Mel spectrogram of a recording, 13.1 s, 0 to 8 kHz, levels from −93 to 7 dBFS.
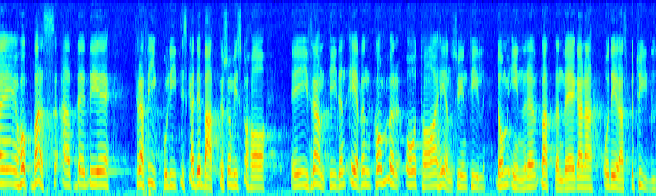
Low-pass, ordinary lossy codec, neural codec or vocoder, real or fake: none; none; codec, 16 kHz, 8 kbps, FunCodec, trained on Chinese and English, 25 frames a second; fake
